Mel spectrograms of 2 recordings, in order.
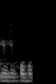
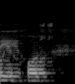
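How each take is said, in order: First: The final s is aspirated like a soft h. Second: The final s is pronounced as a clear s.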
